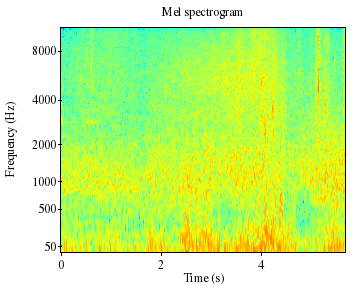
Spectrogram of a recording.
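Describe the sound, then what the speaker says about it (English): Steady, roaring wind buffets the microphone, swelling louder midway and rumbling low throughout with no voices. "it's really windy out"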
